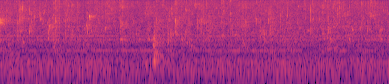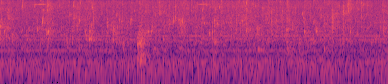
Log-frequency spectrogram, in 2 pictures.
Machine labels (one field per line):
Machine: pump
